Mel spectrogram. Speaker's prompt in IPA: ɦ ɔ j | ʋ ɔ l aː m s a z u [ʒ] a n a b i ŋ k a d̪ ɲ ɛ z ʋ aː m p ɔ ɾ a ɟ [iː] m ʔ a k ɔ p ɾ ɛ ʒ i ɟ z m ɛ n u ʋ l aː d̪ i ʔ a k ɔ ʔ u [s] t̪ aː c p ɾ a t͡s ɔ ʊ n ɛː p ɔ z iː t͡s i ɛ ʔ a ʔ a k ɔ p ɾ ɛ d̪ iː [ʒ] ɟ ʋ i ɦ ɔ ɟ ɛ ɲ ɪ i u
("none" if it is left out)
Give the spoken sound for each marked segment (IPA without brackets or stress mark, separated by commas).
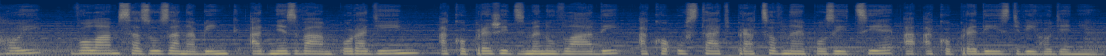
z, iː, s, z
